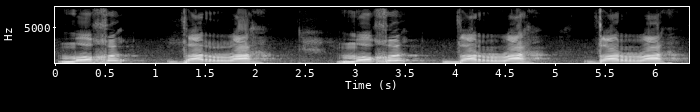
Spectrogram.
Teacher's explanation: جب رکیں گے تو گولتا کو ہا بنا دیں گے وقف میں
